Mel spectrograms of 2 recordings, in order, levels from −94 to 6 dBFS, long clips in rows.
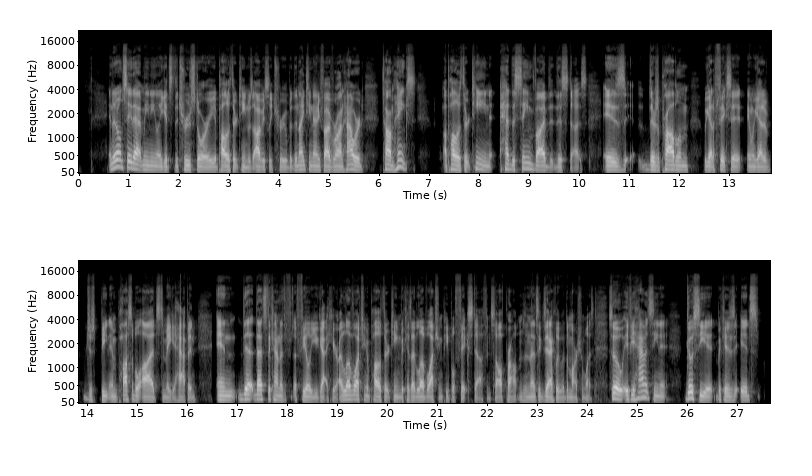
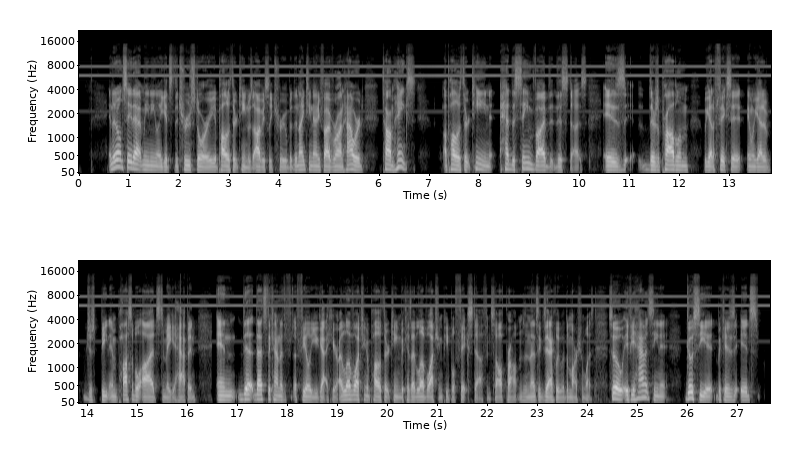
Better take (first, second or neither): first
